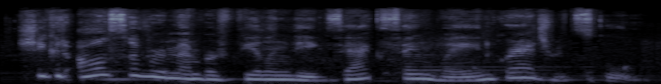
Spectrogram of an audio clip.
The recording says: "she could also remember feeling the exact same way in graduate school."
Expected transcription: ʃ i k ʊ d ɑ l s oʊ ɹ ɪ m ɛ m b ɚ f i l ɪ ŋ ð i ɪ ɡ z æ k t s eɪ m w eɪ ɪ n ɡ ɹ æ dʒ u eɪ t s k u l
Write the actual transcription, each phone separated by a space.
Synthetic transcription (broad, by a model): ʃ i k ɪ d ɑ l s oʊ ɹ ɪ m ɛ m b ɚ f i l ɪ ŋ ð i ɪ ɡ z æ k t s eɪ m w eɪ ɪ n ɡ ɹ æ dʒ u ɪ t s k u l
